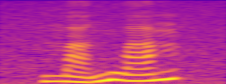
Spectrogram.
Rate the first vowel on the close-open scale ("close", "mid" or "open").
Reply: open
